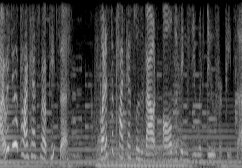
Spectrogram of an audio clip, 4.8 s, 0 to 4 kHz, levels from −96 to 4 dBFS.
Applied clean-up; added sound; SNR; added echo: none; Musical instrument + Wind instrument, woodwind instrument; 11 dB; none.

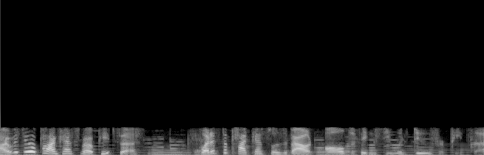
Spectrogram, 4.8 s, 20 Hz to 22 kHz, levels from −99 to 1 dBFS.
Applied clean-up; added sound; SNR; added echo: neural mask model RNNoise.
